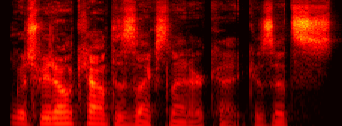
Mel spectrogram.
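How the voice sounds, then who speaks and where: A man's voice: medium pitch, lively intonation, normal speed, background noise. A man co-hosting a casual film podcast, opinionated, often hedging with "like". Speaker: podcast co-host. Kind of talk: casual chat.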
